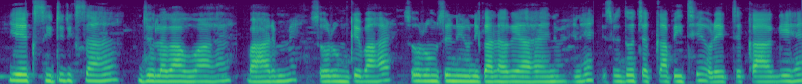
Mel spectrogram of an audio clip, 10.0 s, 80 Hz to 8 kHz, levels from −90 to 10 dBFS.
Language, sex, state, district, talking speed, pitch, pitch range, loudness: Hindi, female, Bihar, Purnia, 185 wpm, 185 Hz, 180-200 Hz, -18 LUFS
